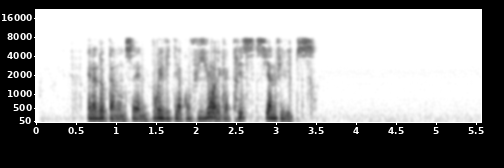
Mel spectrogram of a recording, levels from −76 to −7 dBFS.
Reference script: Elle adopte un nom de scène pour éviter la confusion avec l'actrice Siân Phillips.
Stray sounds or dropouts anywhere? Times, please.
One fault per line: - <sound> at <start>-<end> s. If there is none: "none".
none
